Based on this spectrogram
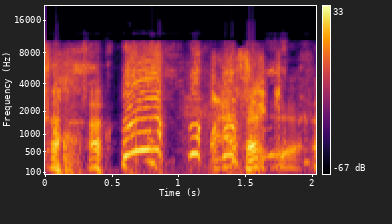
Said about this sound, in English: Clear my throat.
